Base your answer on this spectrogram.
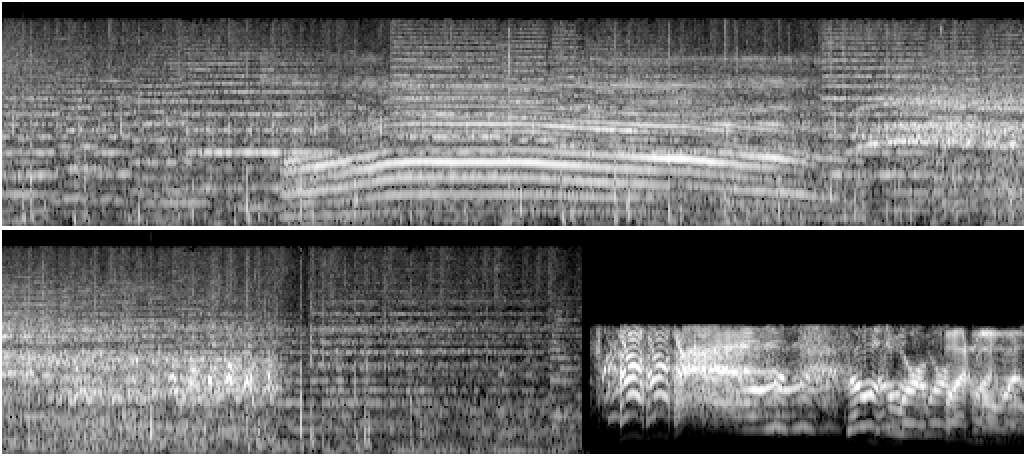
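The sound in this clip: A horse galloping and neighing as it rides off: loud, rhythmic clip-clop hoofbeats under repeated shrill whinnies, continuing in a thinner, tinny-sounding stretch near the end.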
